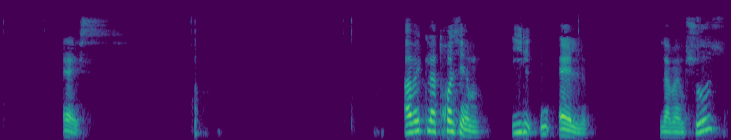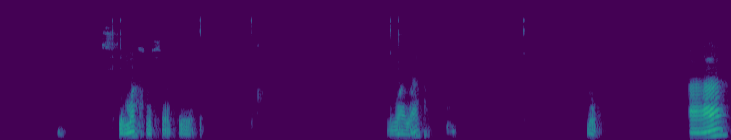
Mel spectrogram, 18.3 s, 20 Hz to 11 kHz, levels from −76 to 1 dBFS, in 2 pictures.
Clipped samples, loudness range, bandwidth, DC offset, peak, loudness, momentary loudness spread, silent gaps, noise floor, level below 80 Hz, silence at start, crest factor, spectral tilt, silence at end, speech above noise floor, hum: under 0.1%; 24 LU; 7.6 kHz; under 0.1%; -4 dBFS; -24 LUFS; 26 LU; none; -90 dBFS; -70 dBFS; 0.8 s; 26 dB; -6 dB/octave; 0.05 s; 65 dB; none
